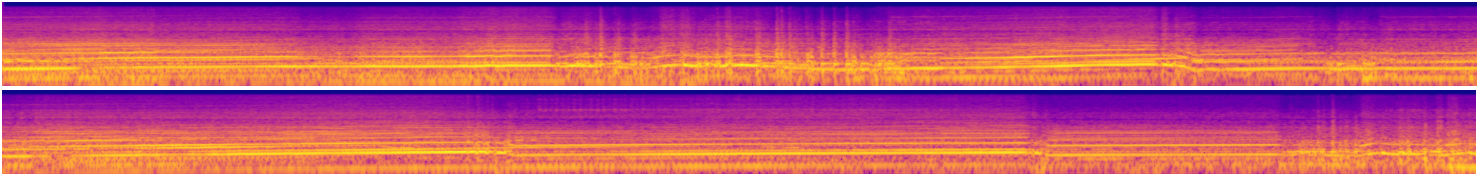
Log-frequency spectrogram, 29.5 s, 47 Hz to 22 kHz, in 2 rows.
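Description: Hillman Avenger race car's four-cylinder engine heard from inside the car under hard acceleration. It revs up and drops in pitch at each upshift, about 12, 20 and 25 seconds in.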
